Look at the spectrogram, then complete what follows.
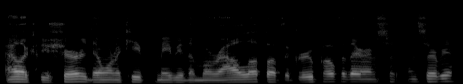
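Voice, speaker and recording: Low voice guy running the mic queue, short laid back handoffs, dry. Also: fast, clear, resonant tone, no echo. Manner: brief, relaxed handoffs. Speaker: moderator.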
